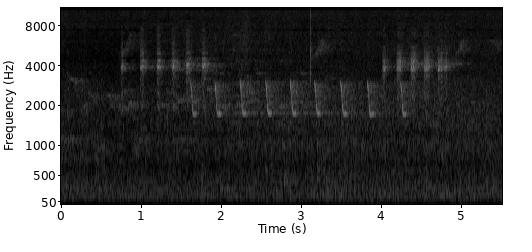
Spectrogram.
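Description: A bird calling in the background: a run of about ten short, falling notes, three or four a second, beginning about a second and a half in. Higher chirps come just before and after the run, over a steady low outdoor background noise.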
